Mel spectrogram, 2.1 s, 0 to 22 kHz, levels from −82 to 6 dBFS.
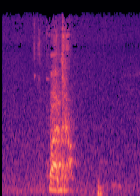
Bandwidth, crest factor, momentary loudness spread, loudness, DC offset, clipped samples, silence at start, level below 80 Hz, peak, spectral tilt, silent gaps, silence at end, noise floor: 17 kHz; 18 dB; 22 LU; -14 LUFS; under 0.1%; under 0.1%; 0.05 s; -38 dBFS; 0 dBFS; -3.5 dB/octave; none; 0 s; -35 dBFS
